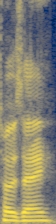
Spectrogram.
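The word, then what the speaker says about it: José: name because you know it's a Latin thing right where um it starts with a J but it's actually pronounced as a h and it gets a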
